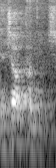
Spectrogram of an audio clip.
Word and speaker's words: Djokovic: See, the 2 letters D and J becomes J, so you say Djokovic.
